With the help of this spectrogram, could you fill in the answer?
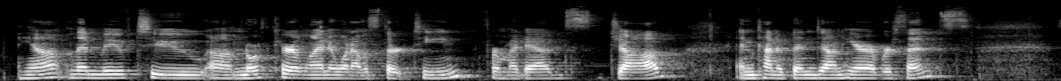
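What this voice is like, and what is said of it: Slight Southern twang. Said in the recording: “a bit of a Southern accent ... I have a little twang”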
